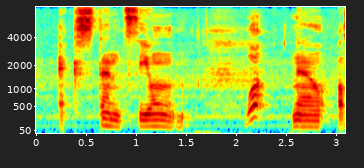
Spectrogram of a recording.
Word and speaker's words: XXXTentacion: with that being said the proper way to pronounce his name would actually be with a french accent extension what now i'll spell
